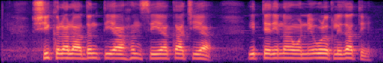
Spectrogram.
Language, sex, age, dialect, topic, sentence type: Marathi, male, 18-24, Standard Marathi, agriculture, statement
